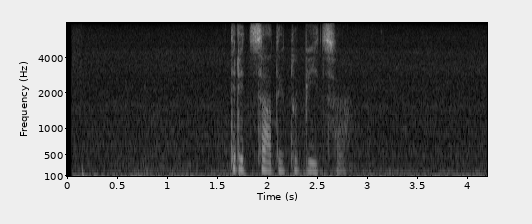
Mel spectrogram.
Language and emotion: Russian, angry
